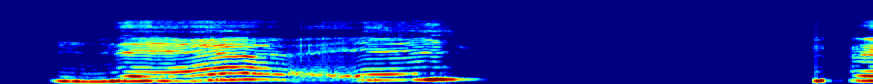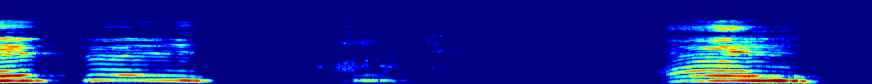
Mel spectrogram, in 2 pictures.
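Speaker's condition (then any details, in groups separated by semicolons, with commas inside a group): Cerebral palsy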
